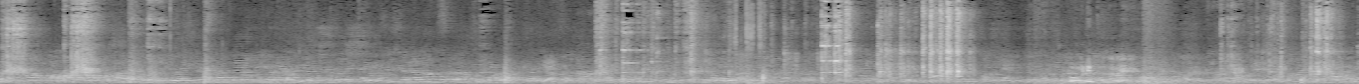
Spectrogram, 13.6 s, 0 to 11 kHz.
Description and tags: noise of glasses being moved, a male voice speaks in Spanish, conversation in background. Edirol R09 internal mics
